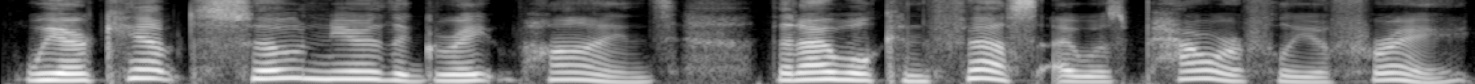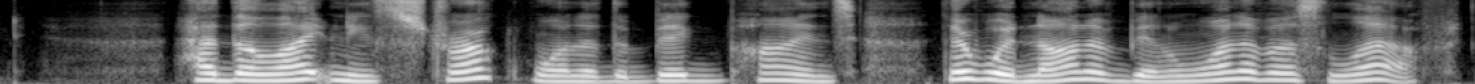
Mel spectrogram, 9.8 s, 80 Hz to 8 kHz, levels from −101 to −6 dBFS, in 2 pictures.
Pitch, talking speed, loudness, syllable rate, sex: 225 Hz, 205 wpm, -19 LUFS, 5.5 syllables/s, female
